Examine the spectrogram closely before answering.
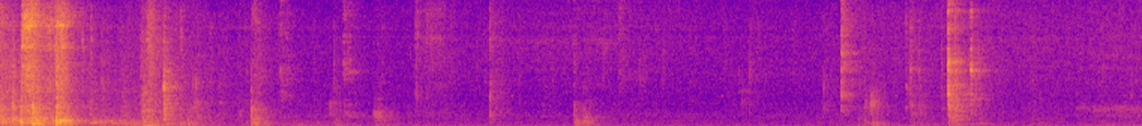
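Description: A utensil clinks and scrapes against a pan.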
